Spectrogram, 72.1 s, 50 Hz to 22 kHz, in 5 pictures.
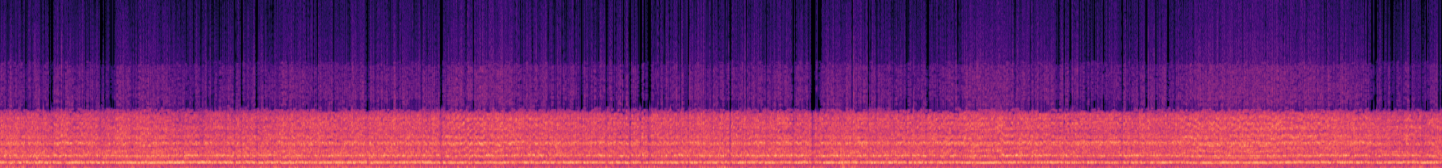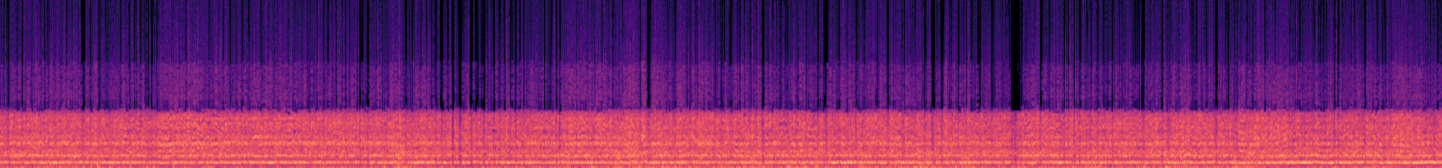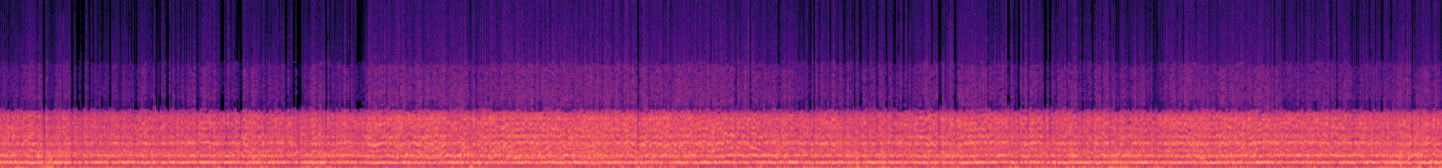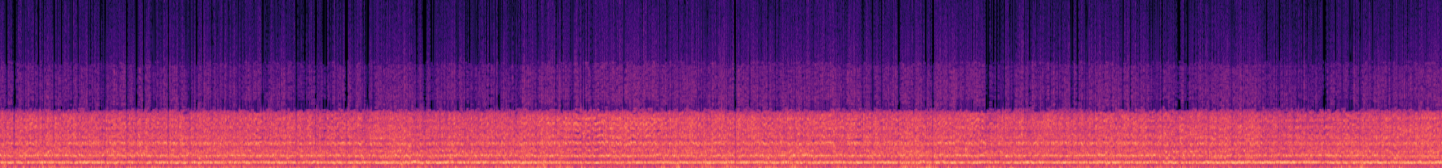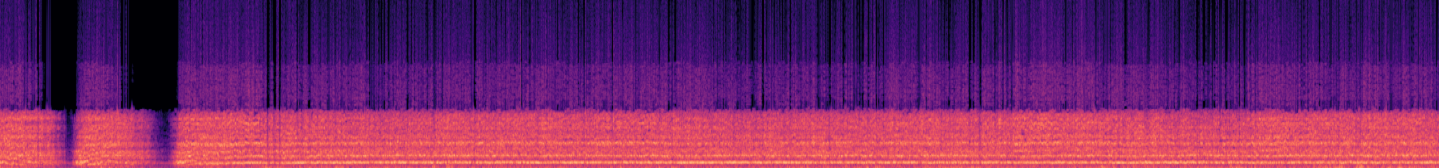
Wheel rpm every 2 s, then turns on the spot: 230, 230, 230, 230, 230, 230, 230, 230, 230, 230, 230, 230, 230, 230, 230, 230, 220, 210, 230, 220, 220, 230, 230, 230, 230, 230, 230, 220, 190, 80, 220, 230, 230, 230, 220, 230.
none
